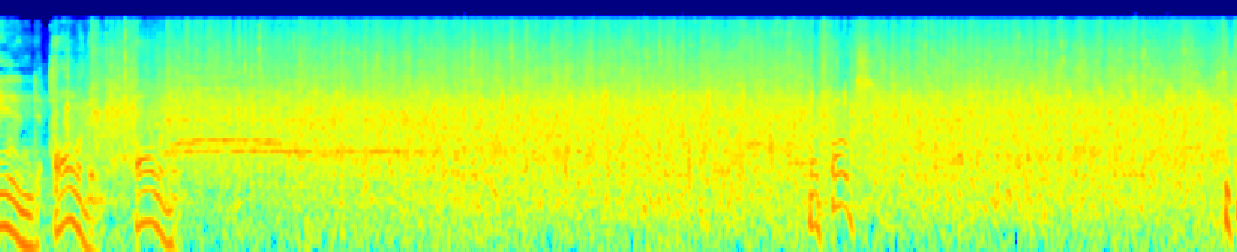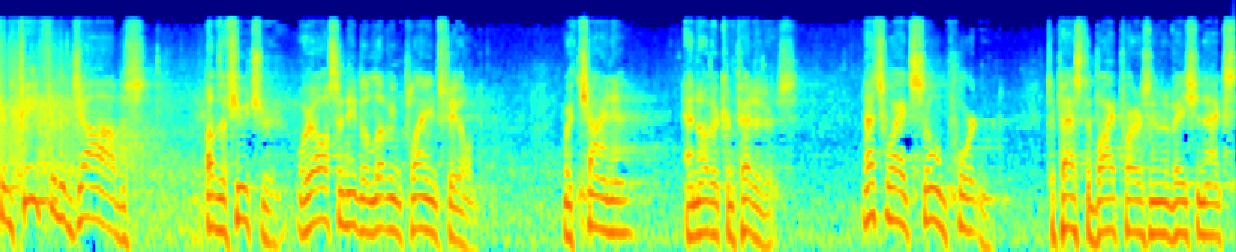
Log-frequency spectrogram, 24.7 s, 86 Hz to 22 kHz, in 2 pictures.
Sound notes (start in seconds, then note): 4.6 applause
